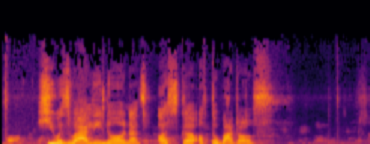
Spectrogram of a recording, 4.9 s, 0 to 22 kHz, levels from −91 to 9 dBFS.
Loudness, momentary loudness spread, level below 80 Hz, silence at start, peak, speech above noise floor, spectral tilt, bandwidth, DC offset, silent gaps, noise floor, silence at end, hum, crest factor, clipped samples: -14 LUFS; 9 LU; -52 dBFS; 0.05 s; 0 dBFS; 34 dB; -2.5 dB/octave; 16.5 kHz; under 0.1%; none; -47 dBFS; 0.35 s; none; 14 dB; under 0.1%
